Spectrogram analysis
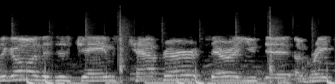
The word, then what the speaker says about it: Kapner: This is James Kapner. Sarah, you did a great job to pronounce it correctly. Um, kudos to you. A lot of people say Kaplan, uh, if they have any experience with Jews.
